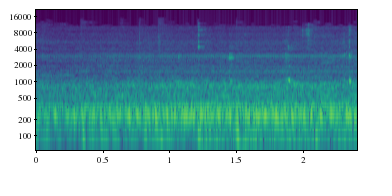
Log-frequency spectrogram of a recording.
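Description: Steady low background hum, with a few faint small clicks from eating fish by hand.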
